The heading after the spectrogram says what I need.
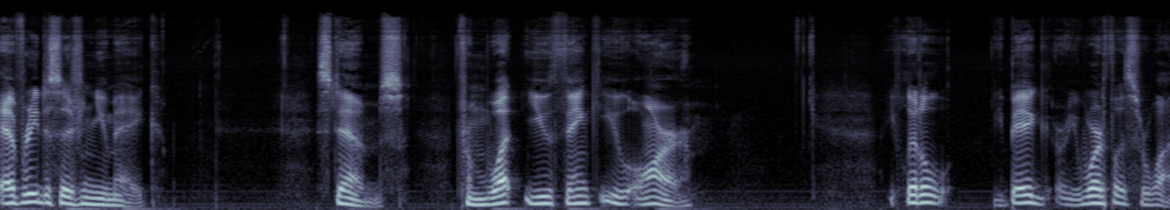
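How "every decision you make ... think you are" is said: very slow, deliberate, word-by-word pace. Speaker repeats a quote so listeners can write it down, said slowly. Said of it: "I'll say it slowly".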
